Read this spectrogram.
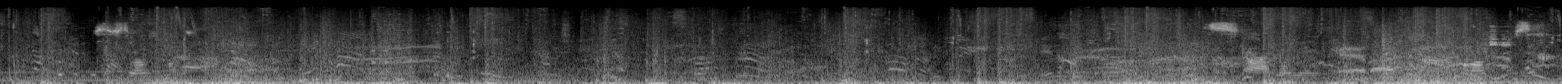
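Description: Blasts and impacts crackle and boom.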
